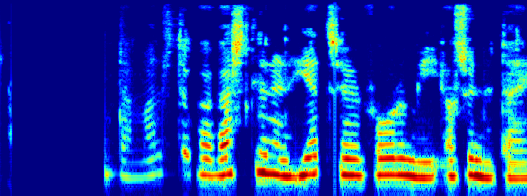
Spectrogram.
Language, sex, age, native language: Icelandic, female, 30-39, Icelandic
